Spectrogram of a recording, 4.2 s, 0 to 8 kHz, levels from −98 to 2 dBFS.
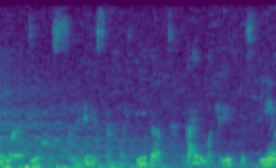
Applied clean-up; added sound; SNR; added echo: classical method log-MMSE.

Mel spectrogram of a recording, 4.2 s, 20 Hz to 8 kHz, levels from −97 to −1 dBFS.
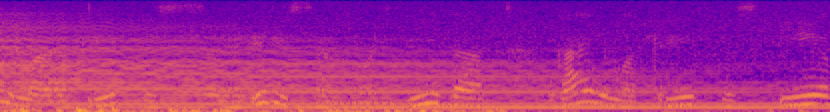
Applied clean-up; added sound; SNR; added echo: none; Wind + Guitar; -3 dB; none.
